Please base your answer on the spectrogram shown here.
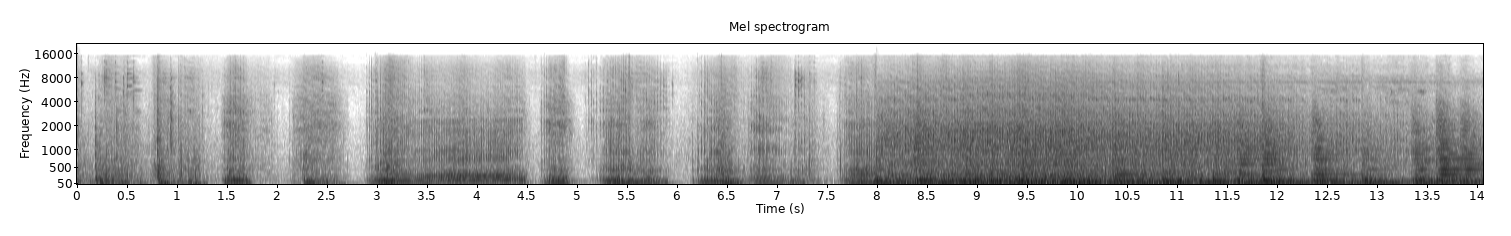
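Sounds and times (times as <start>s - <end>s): bull bellowing: 1.4s - 9.1s
steady loud rumble: 7.8s - 14.0s.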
